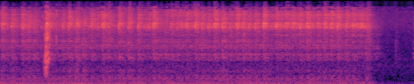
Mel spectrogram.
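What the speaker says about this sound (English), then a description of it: "It is my neighbour trying and failing to adjust a two-stroke engine to run consistently." A two-stroke engine that a neighbour is trying to adjust, running unevenly at a distance with a low, faint drone, and a short sharp noise near the start before it cuts off.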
